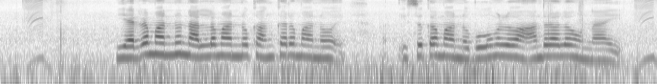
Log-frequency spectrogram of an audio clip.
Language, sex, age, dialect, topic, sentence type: Telugu, female, 31-35, Utterandhra, agriculture, statement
